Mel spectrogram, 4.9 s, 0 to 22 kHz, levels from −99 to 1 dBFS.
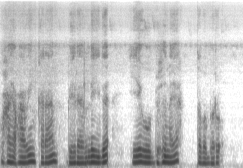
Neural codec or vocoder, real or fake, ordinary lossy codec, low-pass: vocoder, 44.1 kHz, 128 mel bands, Pupu-Vocoder; fake; none; none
